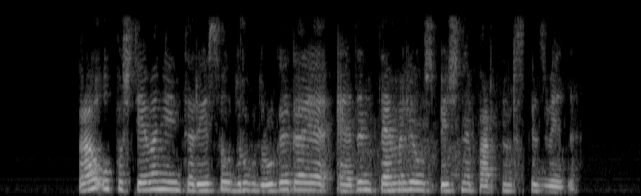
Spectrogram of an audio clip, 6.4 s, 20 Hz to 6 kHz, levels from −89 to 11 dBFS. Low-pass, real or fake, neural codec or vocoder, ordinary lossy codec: 5.4 kHz; real; none; none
